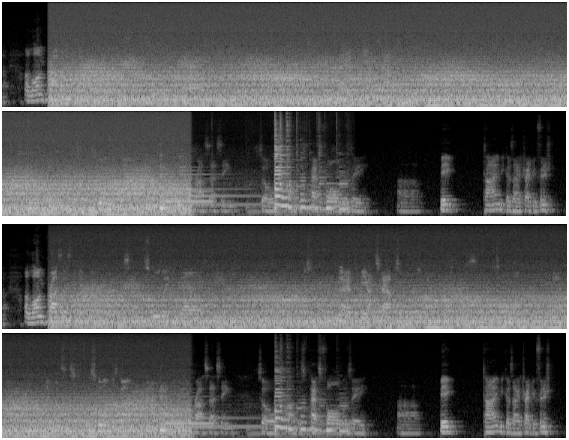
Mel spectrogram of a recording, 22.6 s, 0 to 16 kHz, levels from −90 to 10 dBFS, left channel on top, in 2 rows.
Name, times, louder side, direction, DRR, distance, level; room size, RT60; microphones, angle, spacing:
voice 1, 0.0-4.7 5.1-5.7 6.0-10.4 11.0-11.7 12.0-15.9 16.4-18.6 19.2-19.6 20.1-20.3 20.9-22.2, right 2 dB, 85° right, -1 dB, 1.6 m, -31 dB
sound 1, 0.9-15.1, left 2 dB, 35° left, 0.9 m, -21 dB
sound 2, 11.6-18.3, left 3 dB, 75° left, 0.7 m, -27 dB
19.5 x 7.6 x 2.2 m, 0.37 s
head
